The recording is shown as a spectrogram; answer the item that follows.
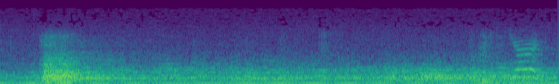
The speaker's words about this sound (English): A real granddaddy of a lightning bolt hit the cliff just now right beside the burying ground. It opened up a big crack in the earth, running right across her grave.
